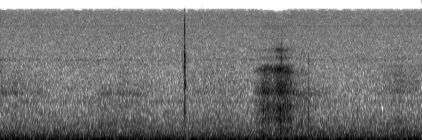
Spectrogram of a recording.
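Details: Only low steady room hum with a brief click and a soft breathy rustle, no animal voice.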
